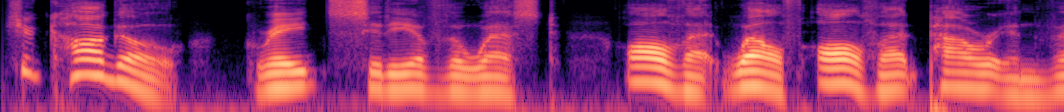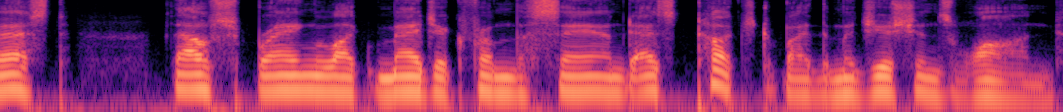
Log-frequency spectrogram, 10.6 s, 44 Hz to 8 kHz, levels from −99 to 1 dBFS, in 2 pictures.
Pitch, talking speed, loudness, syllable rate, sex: 120 Hz, 145 wpm, -20 LUFS, 3.8 syllables/s, male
